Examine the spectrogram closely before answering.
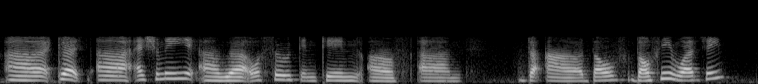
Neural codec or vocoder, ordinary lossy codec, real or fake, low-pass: codec, 16 kHz, 0.5 kbps, X-Codec, HuBERT features, trained on general audio; none; fake; 3.6 kHz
